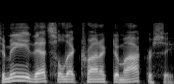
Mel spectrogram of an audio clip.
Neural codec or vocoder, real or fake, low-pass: none; real; 7.2 kHz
